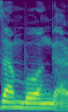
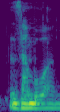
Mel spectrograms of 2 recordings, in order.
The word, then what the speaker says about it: Zamboanga: So it's Zamboanga, right? – Zamboanga. – Yes. It's in the southwestern tip of the peninsula of Zamboanga in Mindanao.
